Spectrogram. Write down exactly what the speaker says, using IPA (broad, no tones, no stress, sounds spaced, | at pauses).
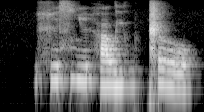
x i s ʎ i h a o̯ j ṳ ǁ ɵ o̯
